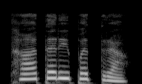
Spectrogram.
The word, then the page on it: ಖಾತರಿಪತ್ರ: khātaripatra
